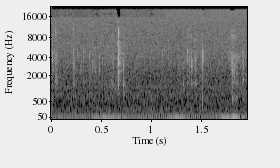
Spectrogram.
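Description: Irregular clicking keystrokes on a computer keyboard during a Minecraft session, light taps scattered over a low steady hum, with no speech.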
